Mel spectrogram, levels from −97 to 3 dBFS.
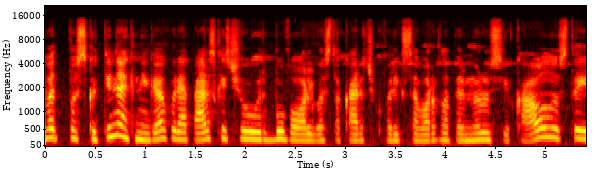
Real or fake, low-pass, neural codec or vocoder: real; 14.4 kHz; none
